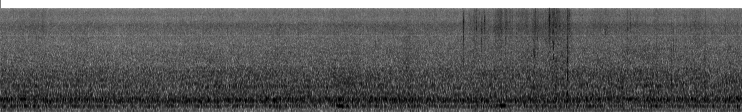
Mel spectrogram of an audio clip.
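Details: Honey bees at their hives during a honey harvest: a steady, dense droning hum holds for the full fifteen seconds over a broad hiss, with brief crackling clicks near the end.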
